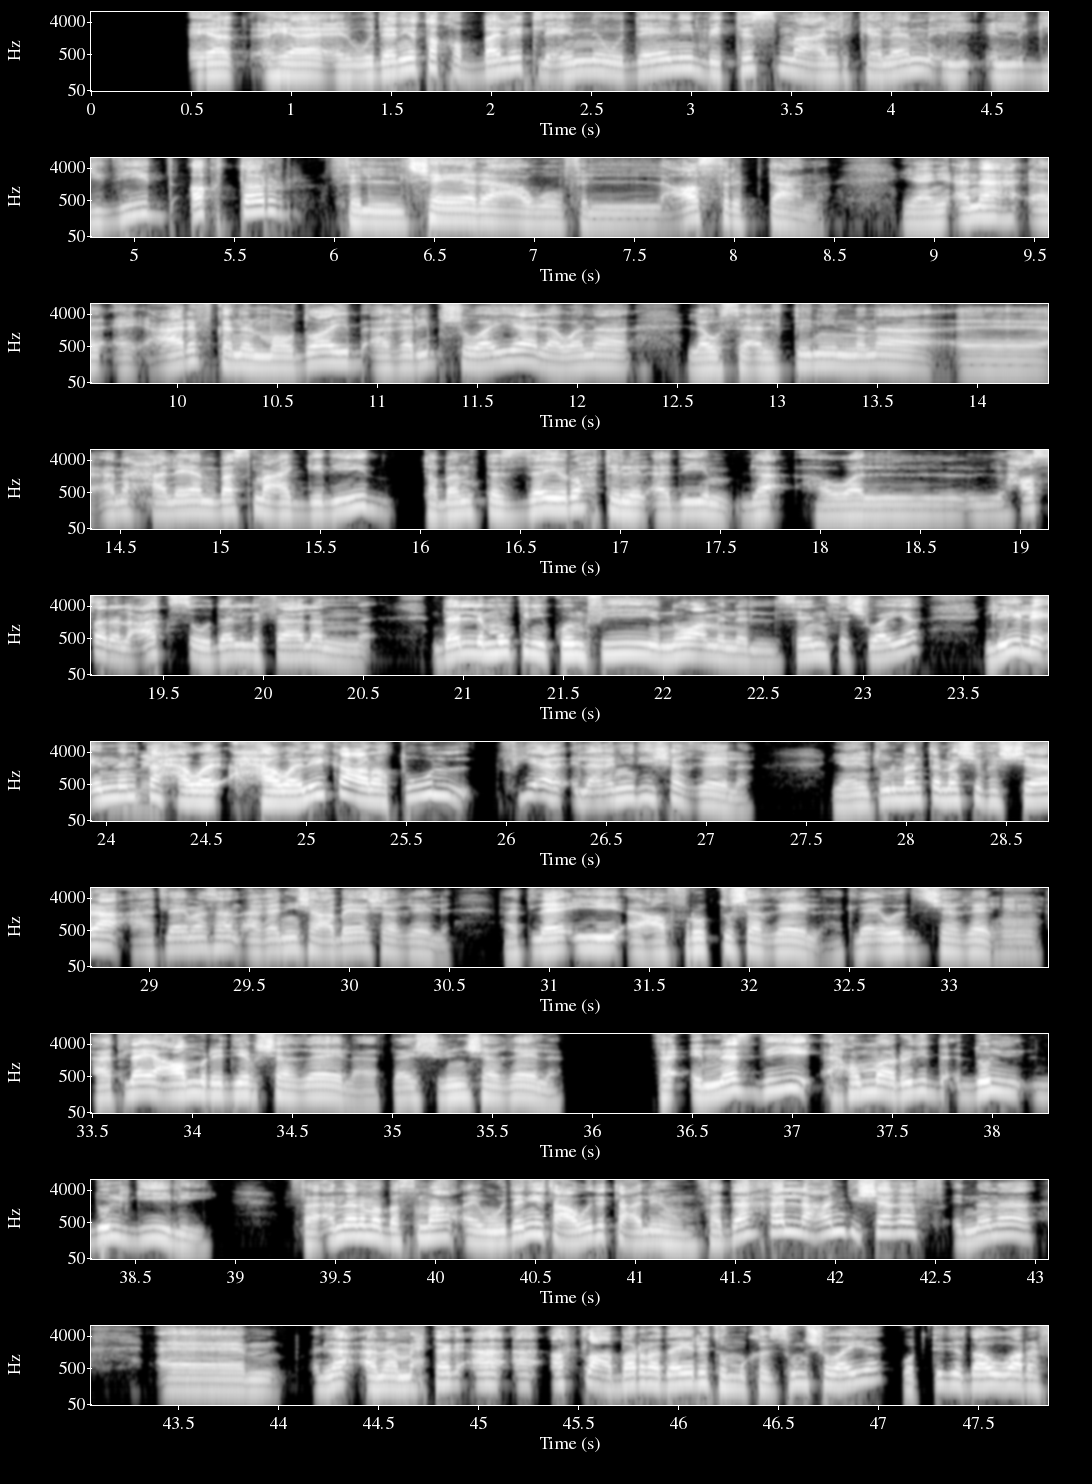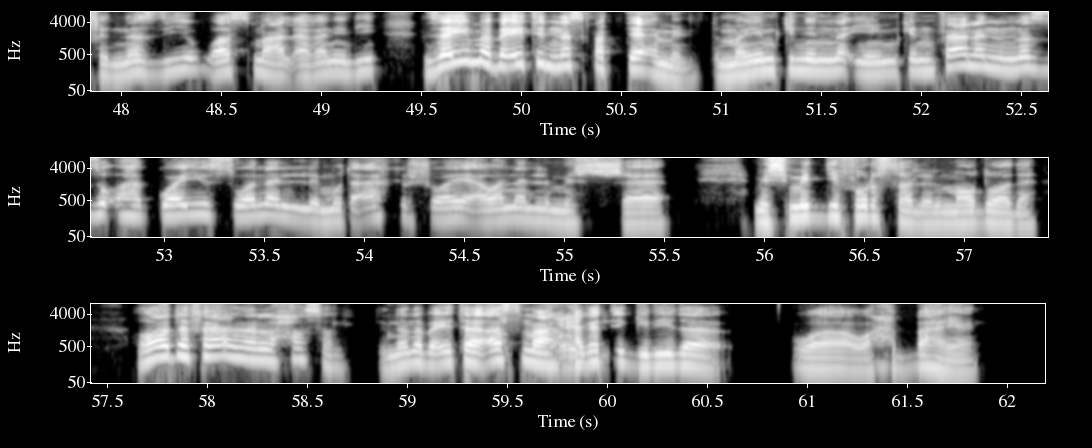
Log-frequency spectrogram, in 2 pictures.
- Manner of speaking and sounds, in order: in English: "الsense"; in English: "already"
- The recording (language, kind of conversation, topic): Arabic, podcast, إزاي بتكتشف موسيقى جديدة عادة؟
